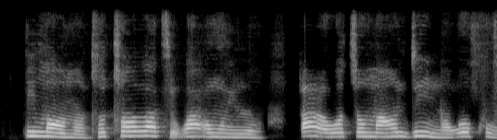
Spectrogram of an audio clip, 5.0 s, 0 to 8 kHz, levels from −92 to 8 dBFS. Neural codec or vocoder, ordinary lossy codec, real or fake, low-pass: codec, 44.1 kHz, 2.6 kbps, DAC; none; fake; 7.2 kHz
